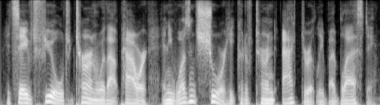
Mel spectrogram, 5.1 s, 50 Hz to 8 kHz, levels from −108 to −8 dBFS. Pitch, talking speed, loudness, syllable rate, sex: 100 Hz, 215 wpm, -19 LUFS, 5.8 syllables/s, male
